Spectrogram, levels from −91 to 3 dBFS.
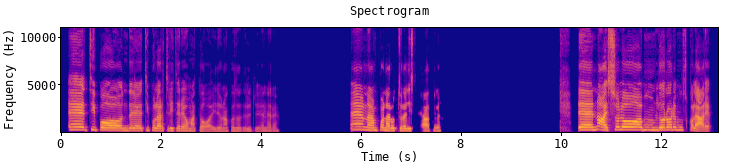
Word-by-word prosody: È 295 -2 +2
tipo 250 -3 +1
de 230 -1 -5
tipo 240 0 -10
l'artrite 220 -1 -4
reumatoide, 165 -6 -10
una 160 +1 -14
cosa 170 -2 -16
del - - -17
genere. 170 - -20 1.4
È 310 0 +1
una 270 -4 +1
un 250 - -4
po' 270 - -4
una 240 -3 +2
rottura 225 -1 -2
di 205 - -2
scatole. 175 -3 -6 2.8
Ehm, 275 0 +4
no, 315 -2 +5
è 255 - +6
solo 300 +3 0 0.4
un 265 -1 -6
dolore 270 +2 0
muscolare. 245 -11 -2
240 Hz, 115 wpm, -21 LUFS, 200-270 Hz, 2.8 s, è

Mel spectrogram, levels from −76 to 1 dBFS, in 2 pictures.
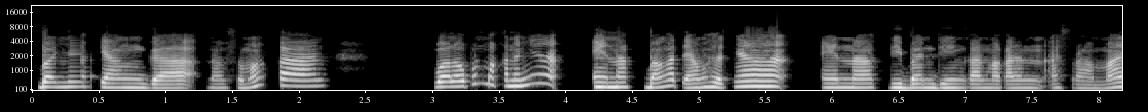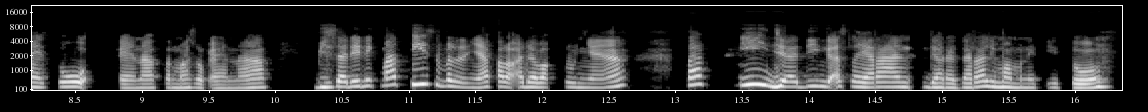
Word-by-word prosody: banyak 230 +1 0
yang 200 -1 +1 0.2
gak 175 -1 +1
nafsu 180 -1 -9
makan, 270 0 0 0.9
walaupun 245 +10 +2
makanannya 330 +3 0 0.3
enak 225 0 +4
banget 210 +6 0
ya, 190 - +1
maksudnya 225 +4 +2 0.5
enak 195 0 -1
dibandingkan 185 -1 -1
makanan 180 0 -4
asrama 180 +3 -3
itu 230 +2 +3 0.2
enak, 185 0 -3
termasuk 185 -1 -4
enak, 180 +5 -3 0.3
bisa 215 +3 +3
dinikmati 305 +7 +3
sebenernya 235 - -1
kalau 235 -2 +1
ada 225 0 +1
waktunya, 210 +2 -2 0.5
tapi 340 - +4
jadi 235 -1 +4
gak 245 - 0
selera 225 -1 +2
gara-gara 205 0 0
5 225 -3 +3
menit 190 0 -6
itu. 195 +1 +2
215 Hz, 120 wpm, -14 LUFS, 190-245 Hz, 0.9 s, enak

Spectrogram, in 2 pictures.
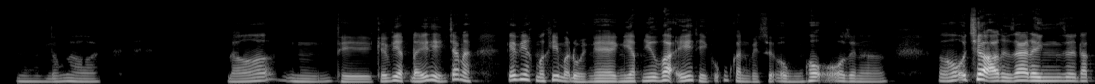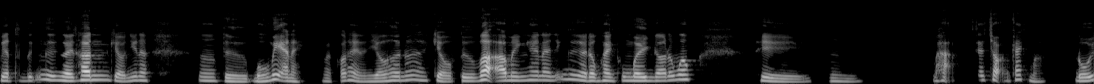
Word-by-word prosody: Ừm, 135 -1 -11
đúng 135 +3 -10
rồi. 135 -2 -9 1.3
Đó, 135 +5 -4 0.3
ừm, 135 0 -10
thì 125 -2 -4
cái 145 0 -1
việc 170 -4 +1
đấy 145 +6 +2
thì 185 -9 +1
chắc 230 - +1
nà 175 -5 0 0.3
cái 210 +1 +3
việc 220 -4 +2
mà 160 - 0
khi 205 +6 +1
mà 155 - -1
đổi 130 -3 -1
nghề 140 +1 +1
nghiệp 145 +2 -1
như 170 +1 +1
vậy 200 +1 +7
ấy 180 +5 +2
thì 145 -3 -3
cũng 195 +9 -13
cần 145 -6 -6
phải 130 - -9
sự - - -8
ủng 130 -2 -6
hộ 175 -2 +1
rồi 140 -1 -3
nà, 130 - -8 0.7
à, 160 - -5
hỗ 190 +6 +3
trợ 215 -7 +9
từ 160 -2 +1
gia 180 +1 +7
đình, 165 -1 +4
rồi 165 0 0
đặc 160 -1 -3
biệt 175 -2 0
từ 160 - -15
những 175 +6 -7
người 205 -3 +1
người 175 -3 +3
thân, 205 +2 +5
kiểu 165 -5 -1
như 175 +6 -4
nà, 185 -1 -3 0.5
ơ, 170 -2 -6
từ 140 -4 -2
bố 140 +3 -2
mẹ 225 -8 +3
này, 145 -4 -5 0.2
hoặc 145 -2 -13
có 170 - -3
thể 180 -2 -3
nà 135 - -7
nhiều 145 +2 -3
hơn 185 +1 -1
nữa, 205 0 -4
kiểu, 150 -7 -2
từ 160 -2 -2
vợ 175 -4 +7
mình 185 +1 -3
hay 200 0 -2
nà 195 -1 -2
những 190 +5 -8
cái 225 -2 -2
người 180 -3 +1
đồng 170 -1 0
hành 175 -3 0
cùng 180 0 -5
mình 170 -1 +3
đó, 175 0 0
đúng 195 +4 -2
không? 225 0 +2 0.7
Thì, 140 -7 -3 0.3
ừm, 140 -3 -11 0.8
bạn - - -6 0.2
sẽ 205 - -6
chọn 205 - -2
cách 220 -3 -5
mà 145 - -9 0.4
đối 165 +4 +1
165 Hz, 235 wpm, -24 LUFS, 140-185 Hz, 1.3 s, trợ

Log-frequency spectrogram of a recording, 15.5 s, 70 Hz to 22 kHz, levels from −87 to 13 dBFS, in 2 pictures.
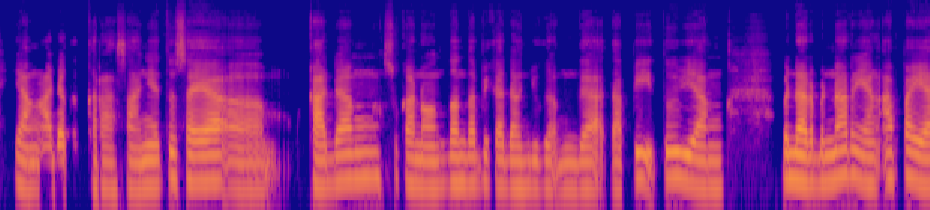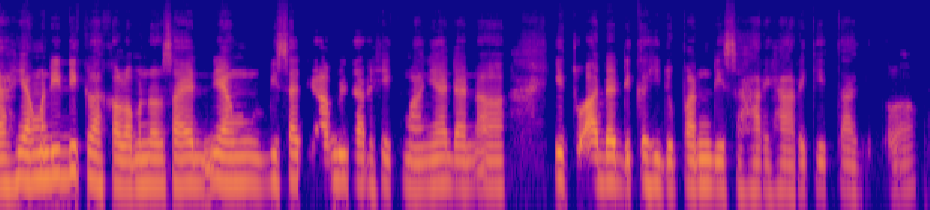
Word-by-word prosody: yang 135 -2 +1
ada 135 +1 +1
kekerasannya 135 0 -3
itu 175 - -1
saya, 160 -1 +5
mmm, 65 - -2 0.3
kadang 160 +4 +4 0.2
suka 155 - -3
nonton, 140 +3 +1
tapi 155 +1 -1
kadang 140 -1 0
juga 140 +1 -3
enggak. 130 +1 -1
Tapi 175 - 0
itu 175 0 +2
yang 140 -4 +2 0.5
benar-benar 165 +2 +5
yang, 155 -3 +1
apa 175 +2 +1
ya, 150 -1 +5
yang 165 0 +2
mendidik 185 +3 +2
lah 160 - +1
kalau 140 -2 +2
menurut 145 0 +1
saya, 150 0 +2 0.3
yang 155 -1 +3 0.3
bisa 160 +1 -2
diambil 165 +3 -1
dari 150 -2 -3
hikmahnya 140 +1 -4
dan, 140 -1 -1
eee. 140 0 -3 0.5
Itu 170 - -8
ada 155 0 +4
di 145 - -3
kehidupan 145 -1 -2
di 140 - -1
sehari-hari 130 -1 -8
kita 130 -1 -10
gitu - - -40
loh. 130 - -12
145 Hz, 165 wpm, -21 LUFS, 135-160 Hz, 0.5 s, saya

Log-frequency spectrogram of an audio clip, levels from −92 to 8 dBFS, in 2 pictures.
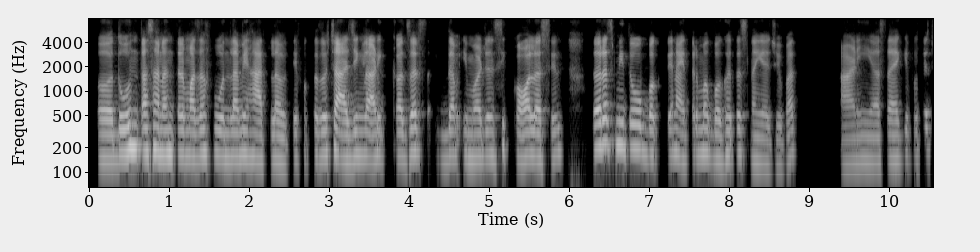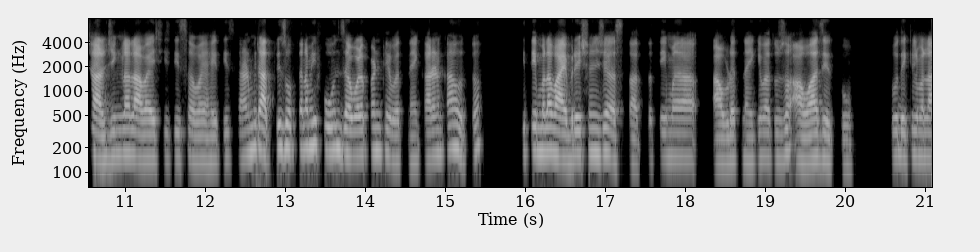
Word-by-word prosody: अ, 145 0 +4
2 175 +4 +5
तासानंतर 170 -2 +3
माझा 160 0 +2
फोनला 155 -2 +1
मी 165 - +1
हात 150 -2 +3
लावते. 145 0 -2
फक्त - - -10
तो 160 +1 +1
चार्जिंगला 155 +2 +5
आणि 155 +2 +4 0.3
जर 170 - +3
एकदम 160 -3 -5
इमर्जन्सी 155 +3 -3
कॉल 155 +1 +3
असेल 150 +2 -1 0.4
तरच 220 +3 +6
मी 210 -1 +1
तो 195 0 +2
बघते 165 +1 -3
नाही 160 -4 +1
तर 165 - -4
मग 170 -1 -1
बघतच 160 +3 -4
नाही 135 -1 -3
अजिबात 125 -1 -7 0.6
आणि 130 +2 -5
असं 135 +2 -6
आहे, 140 - 0
की 140 +3 -14
फक्त 155 +3 -10
चार्जिंगला 155 +2 +4
लावायची 145 -1 +2
ती 155 - -9
सवय 145 -2 -3
आहे 140 0 -4
तीच 150 0 -14
कारण 155 +3 -3
मी 195 - -3
रात्री 195 +1 +4
झोपताना 195 0 -2
मी 205 +2 0
फोन 185 +1 -2
जवळ 165 -2 +2
पण 180 0 -4
ठेवत 155 -5 -4
नाही. 140 0 -6
कारण 160 +2 +1
काय 190 +1 0
होतं? 185 0 -5 0.5
की 175 - -13
ते 180 - +3
मला 175 0 +3
व्हायब्रेशन 160 +2 +4
जे 175 +2 -2
असतात 145 -4 -3
तर - - -12
ते 155 - -5
मला 150 -1 -1 0.3
आवडत 135 +2 -1
नाही 135 -1 -5
किंवा 155 +2 -4
तो 150 - -9
जो 160 +4 -4
आवाज 145 -1 +2
येतो, 125 -3 -7 0.5
तो 160 - -5
देखील 155 +1 -4
मला 155 -1 +1
155 Hz, 200 wpm, -26 LUFS, 145-170 Hz, 0.6 s, तरच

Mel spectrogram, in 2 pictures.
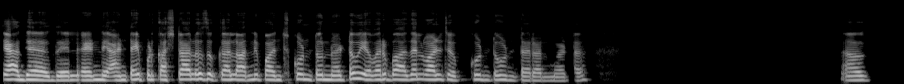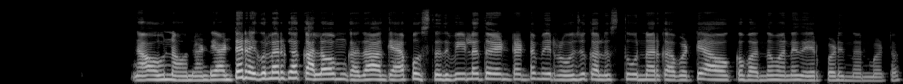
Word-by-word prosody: అదే 220 0 +5
అదేలెండి. 200 +2 +2
అంటే 205 +2 +1
ఇప్పుడు 220 -2 -2
కష్టాలు 230 +3 +2
సుఖాలు 220 0 +1
అన్ని 225 +3 -2
పంచుకుంటున్నట్టు 215 +1 0
ఎవరి 220 +2 +1
బాధలు 230 +2 +1
వాళ్ళు 220 0 +1
చెప్పుకుంటూ 210 +1 -4
ఉంటారన్నమాట. 180 -1 -7 2.7
అవ్ 195 0 -3 1.8
అవునవునండి. 205 -2 0
అంటే 215 +7 +3
రెగ్యులర్‌గా 280 +2 +3
కలవము 245 +1 +3
కదా! 210 +2 0
ఆ - - +1
గ్యాప్ 215 +3 -1
వస్తది. 225 -1 -3
వీళ్ళతో 255 +1 -1
ఏంటంటే, 240 +1 -4
మీరు 245 -3 -3
రోజు 220 +3 -2
కలుస్తూ 220 +1 -5
ఉన్నారు 215 0 -2
కాబట్టి 205 +4 -3
ఆ - - +2
ఒక్క 210 +1 -7
బంధం 210 +2 -4
అనేది 210 -1 -3
ఏర్పడిందన్నమాట. 185 -1 -9
215 Hz, 115 wpm, -21 LUFS, 200-230 Hz, 2.7 s, అదే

